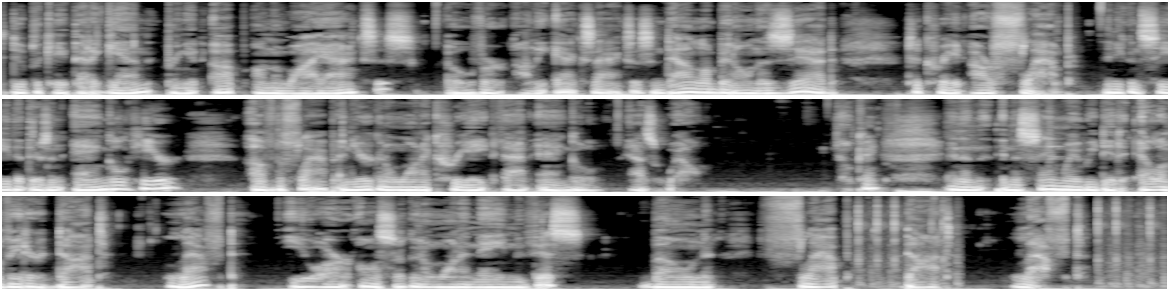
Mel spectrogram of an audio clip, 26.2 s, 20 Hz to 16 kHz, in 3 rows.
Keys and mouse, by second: 2.7 g, 5.6 g, 10.9 g, 18.6 middle click, 20.7 g, 23.4-26.2 shift+drag, 23.4 BackSpace.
